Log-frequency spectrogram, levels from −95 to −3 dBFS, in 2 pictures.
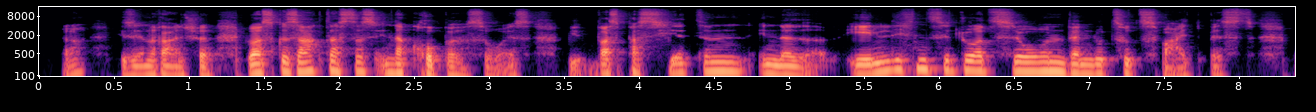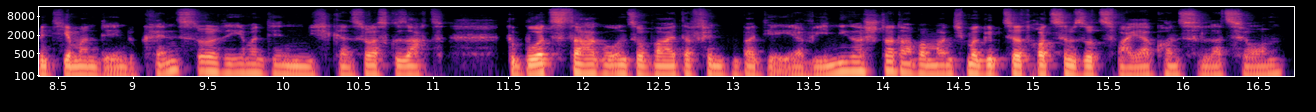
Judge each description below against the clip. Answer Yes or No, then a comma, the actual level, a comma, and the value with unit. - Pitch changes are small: No, average, 4.0 semitones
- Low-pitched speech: Yes, low, 110 Hz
